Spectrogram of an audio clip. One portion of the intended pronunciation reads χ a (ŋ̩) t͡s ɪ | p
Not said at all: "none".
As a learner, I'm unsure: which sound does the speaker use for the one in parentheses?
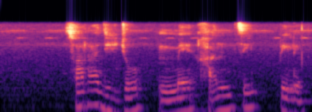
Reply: n̩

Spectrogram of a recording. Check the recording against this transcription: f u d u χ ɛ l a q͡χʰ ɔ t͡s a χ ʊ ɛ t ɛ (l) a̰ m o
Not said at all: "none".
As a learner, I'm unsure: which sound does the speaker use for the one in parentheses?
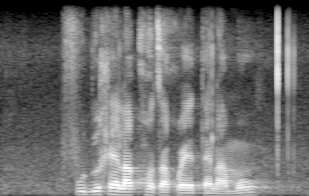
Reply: l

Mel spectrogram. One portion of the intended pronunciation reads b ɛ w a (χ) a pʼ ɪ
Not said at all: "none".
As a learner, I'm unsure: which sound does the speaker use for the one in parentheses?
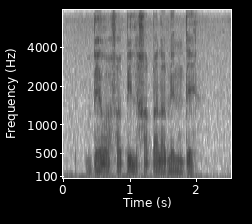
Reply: f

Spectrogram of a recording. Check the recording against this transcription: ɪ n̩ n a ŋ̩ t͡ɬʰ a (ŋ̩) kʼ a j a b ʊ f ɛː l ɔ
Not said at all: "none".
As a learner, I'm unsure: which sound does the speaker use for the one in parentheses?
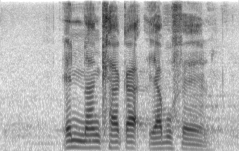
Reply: none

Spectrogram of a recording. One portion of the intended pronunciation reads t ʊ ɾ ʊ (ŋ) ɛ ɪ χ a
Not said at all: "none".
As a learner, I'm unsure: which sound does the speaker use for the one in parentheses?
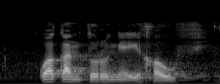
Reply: ŋ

